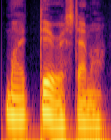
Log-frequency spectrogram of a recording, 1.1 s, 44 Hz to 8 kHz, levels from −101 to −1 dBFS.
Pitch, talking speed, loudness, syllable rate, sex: 95 Hz, 160 wpm, -17 LUFS, 6.5 syllables/s, male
